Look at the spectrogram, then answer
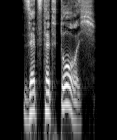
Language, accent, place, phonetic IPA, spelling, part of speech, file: German, Germany, Berlin, [ˌzɛt͡stət ˈdʊʁç], setztet durch, verb, De-setztet durch.ogg
- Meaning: inflection of durchsetzen: 1. second-person plural preterite 2. second-person plural subjunctive II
